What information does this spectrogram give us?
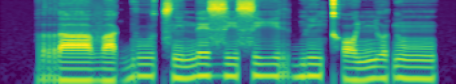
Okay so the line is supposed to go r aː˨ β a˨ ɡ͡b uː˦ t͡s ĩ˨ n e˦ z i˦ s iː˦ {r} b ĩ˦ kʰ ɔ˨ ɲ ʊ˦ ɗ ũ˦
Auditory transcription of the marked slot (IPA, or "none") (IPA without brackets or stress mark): r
